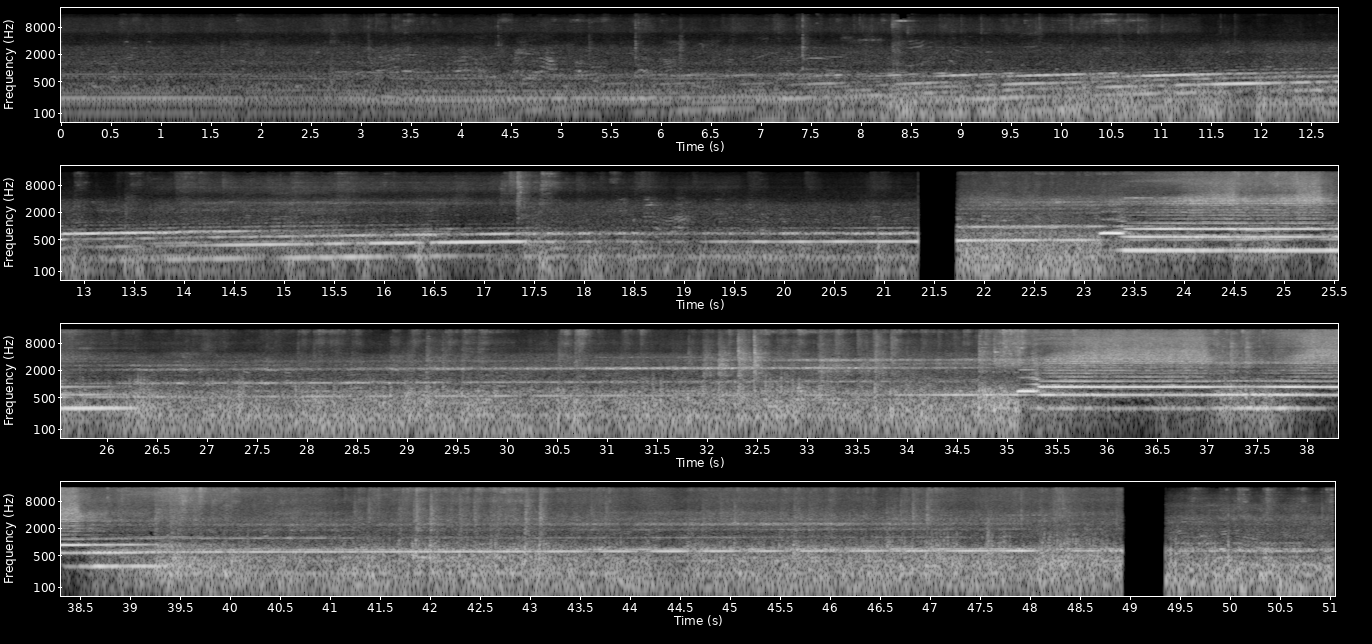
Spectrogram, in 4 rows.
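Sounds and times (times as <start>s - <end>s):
train running rumble: 0.0s - 51.0s
train horn blasts: 21.8s - 28.8s, 35.0s - 41.4s.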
